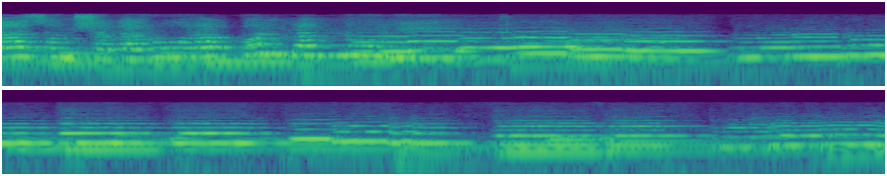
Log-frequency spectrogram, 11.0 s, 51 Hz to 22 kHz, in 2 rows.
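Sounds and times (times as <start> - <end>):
instrumental melody over chords: 1.4 - 11.0.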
